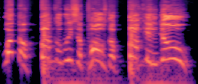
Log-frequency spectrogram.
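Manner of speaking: raging at what they're supposed to do; furious outburst. Real, not acted. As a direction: let the outrage explode. Outraged rant at police killing.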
